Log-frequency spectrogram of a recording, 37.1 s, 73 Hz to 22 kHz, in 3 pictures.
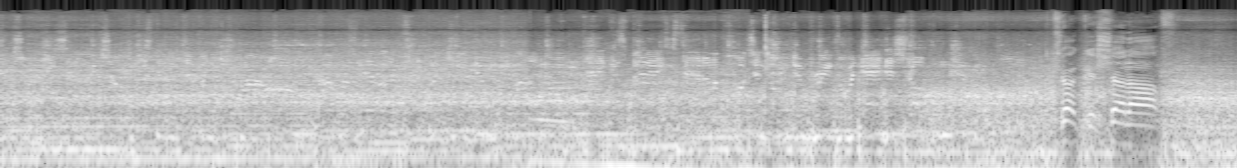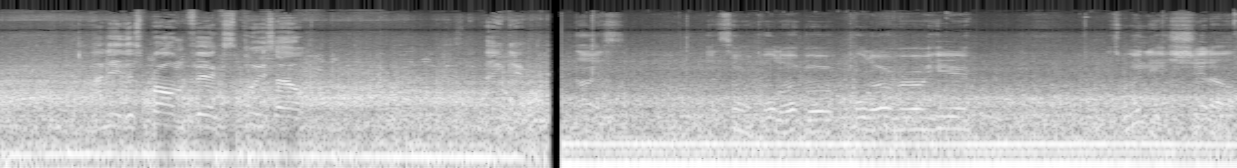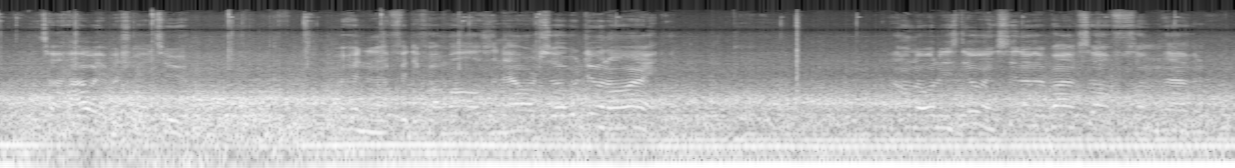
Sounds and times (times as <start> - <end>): Speech: 0.0 - 11.7, 13.3 - 15.8, 16.4 - 18.6, 19.4 - 22.1, 23.4 - 26.6, 28.1 - 31.4, 33.6 - 36.8
Music: 0.4 - 10.4.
